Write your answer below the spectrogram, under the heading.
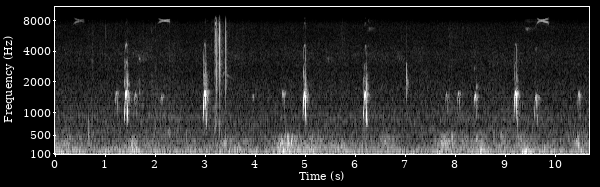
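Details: Eurasian blackbirds gathering on a morning of 5 November 2023, giving short, sharp clucking call notes, spaced irregularly every second or two, with a few softer notes between them over a low, steady background rumble.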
